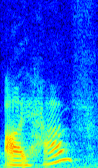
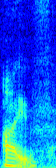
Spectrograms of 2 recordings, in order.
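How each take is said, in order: First: Both words are said in full, uncontracted. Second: The two words are contracted into one syllable.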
